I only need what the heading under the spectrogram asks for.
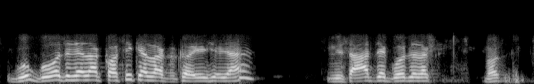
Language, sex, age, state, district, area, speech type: Maithili, male, 60+, Bihar, Muzaffarpur, urban, conversation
